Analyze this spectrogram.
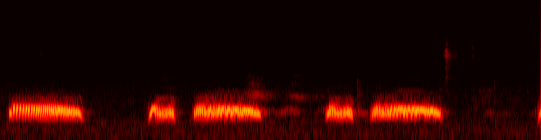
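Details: Spotted dove decoy voices, a compilation of calling, urging and soft cooing used to stir the birds: loud, low, hollow coos, long notes alternating with short ones, repeated in a steady rhythm with clean pauses.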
